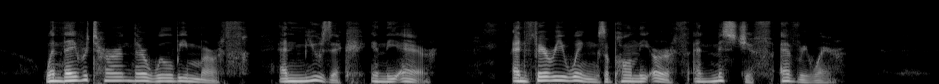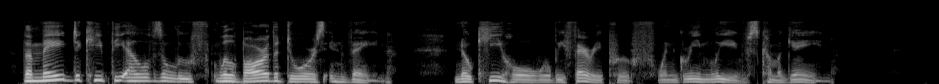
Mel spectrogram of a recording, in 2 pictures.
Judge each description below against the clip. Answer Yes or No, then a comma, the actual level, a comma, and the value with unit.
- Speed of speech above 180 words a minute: No, average, 145 wpm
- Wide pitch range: Yes, wide, 6.6 semitones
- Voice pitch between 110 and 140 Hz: Yes, low, 135 Hz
